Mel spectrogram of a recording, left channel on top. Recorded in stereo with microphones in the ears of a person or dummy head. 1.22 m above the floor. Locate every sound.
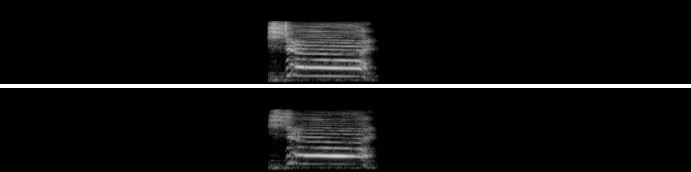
2.7 s a shout: 60° left (ahead or behind), 1.2 m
